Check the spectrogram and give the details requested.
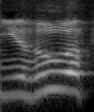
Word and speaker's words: Yahuwah: Trust in Yahuwah is my own pronunciation. Forever. Trust in Yahuwah forever.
